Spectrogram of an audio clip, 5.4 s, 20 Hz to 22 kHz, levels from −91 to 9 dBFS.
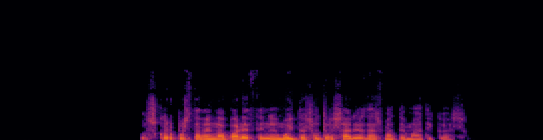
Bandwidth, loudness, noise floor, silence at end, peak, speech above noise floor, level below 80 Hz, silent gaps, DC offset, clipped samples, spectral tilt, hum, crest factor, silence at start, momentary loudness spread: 7 kHz; -26 LUFS; under -90 dBFS; 0.9 s; -10 dBFS; over 64 dB; -76 dBFS; none; under 0.1%; under 0.1%; -8 dB/octave; none; 18 dB; 1.4 s; 18 LU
